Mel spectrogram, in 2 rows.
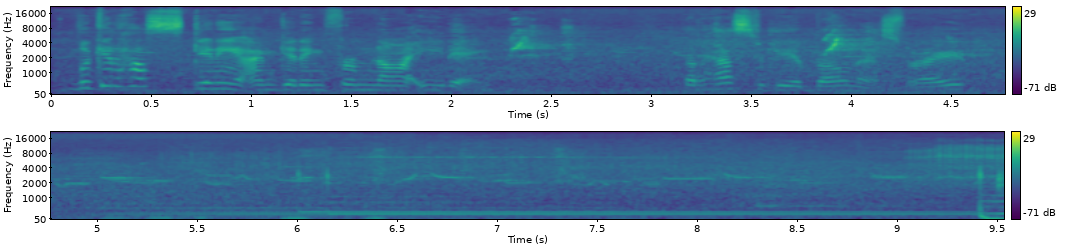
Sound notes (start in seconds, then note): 5.6 birds chirp; 6.7 somber music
